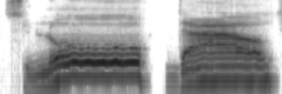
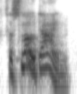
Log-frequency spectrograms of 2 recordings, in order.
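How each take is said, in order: First: So slow down stretched very slowly. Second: Said in the usual way. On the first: Shown as a demonstration. Coaching sales students to pause, So slow down said very slowly. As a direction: draw out slow down in long sounds.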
